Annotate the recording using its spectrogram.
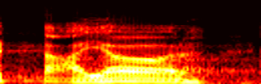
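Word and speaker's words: tire: तो यह हो गया वाई आर ई से र यह हो गया वायर टी आई आर ई इसे हम पढ़ेंगे टायर ठीक है आई एन एस पी आई आर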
